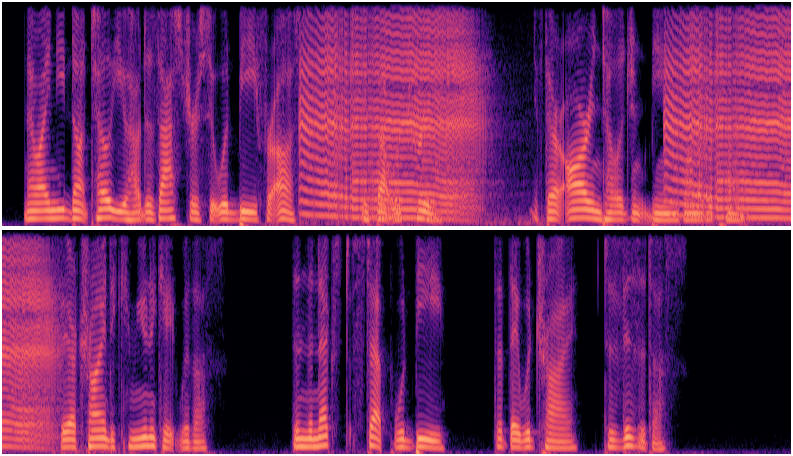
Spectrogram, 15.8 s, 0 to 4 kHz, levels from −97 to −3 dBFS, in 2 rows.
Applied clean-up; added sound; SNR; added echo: none; Fart; 1 dB; none.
